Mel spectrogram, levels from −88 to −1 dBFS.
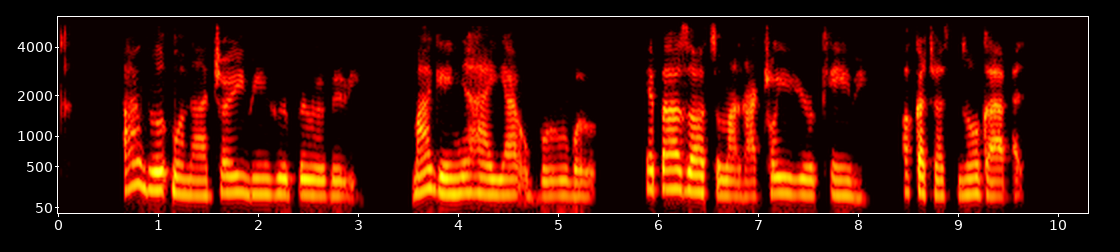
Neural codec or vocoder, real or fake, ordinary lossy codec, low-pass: codec, 16 kHz, 2 kbps, X-Codec, HuBERT features, trained on LibriSpeech; fake; none; 5.4 kHz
